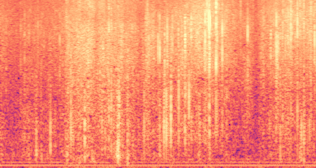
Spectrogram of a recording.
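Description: Long nails scratch and tap the striped, printed fabric cover of a soft, stuffed square feather pillow held in both hands, making a dense run of bright, crackly scrapes with small soft taps. At the end the pillow is tilted and squeezed, adding a muffled rustle over a faint low hum.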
